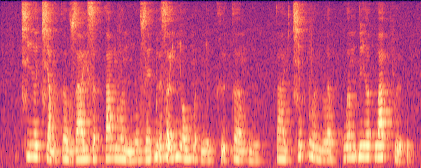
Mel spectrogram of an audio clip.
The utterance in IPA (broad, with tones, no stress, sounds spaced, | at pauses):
t͡ɕ i˧ ə̯ t͡ɕ a̰˧˨ m k ə˧˩ w z a˨˦ j z ə˨˩ t̚ t̪ a˧ m v ə˧˩ n ɲ ə̤˨˩ w z e˨˦ ɓ ɨ̰˧˥ z ə̰˧˥ j ɲ ɔ˨˦ w m ə˨˩ t̚ ɲ ə˨˩ p̚ x ɨ̰˧˥ k əː˧ m ɨ̤˨˩ | t̪ a̤˨˩ j t͡ɕ ə˦˥ p̚ v ə̤˨˩ n l ə˨˩ p̚ h w ə˧ m ɗ i˧ ə̯ h w a˦˥ t̚ f ɨ̰˧˨ ʔ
